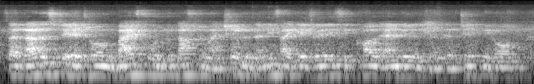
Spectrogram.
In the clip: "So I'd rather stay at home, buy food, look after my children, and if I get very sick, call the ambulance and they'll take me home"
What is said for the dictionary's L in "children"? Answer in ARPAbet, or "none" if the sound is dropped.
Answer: L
